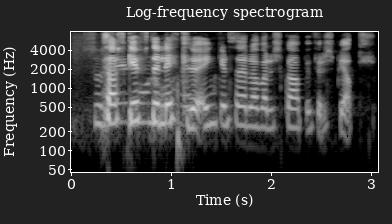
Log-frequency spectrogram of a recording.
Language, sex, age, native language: Icelandic, female, 13, Icelandic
